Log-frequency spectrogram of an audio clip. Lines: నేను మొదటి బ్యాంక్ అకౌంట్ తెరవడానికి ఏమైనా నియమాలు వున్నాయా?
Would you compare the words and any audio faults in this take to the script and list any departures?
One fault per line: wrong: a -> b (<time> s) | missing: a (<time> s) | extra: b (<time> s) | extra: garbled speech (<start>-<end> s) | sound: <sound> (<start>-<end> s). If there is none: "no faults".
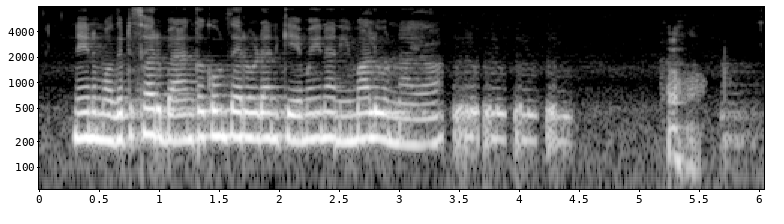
extra: సారి (0.8 s)
sound: laugh (3.4-4.4 s)
sound: laugh (5.2-5.6 s)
